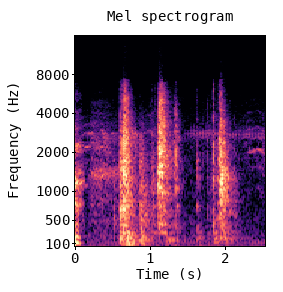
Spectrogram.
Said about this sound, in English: No, not just this minute, please. Not till I open the door to the closet.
